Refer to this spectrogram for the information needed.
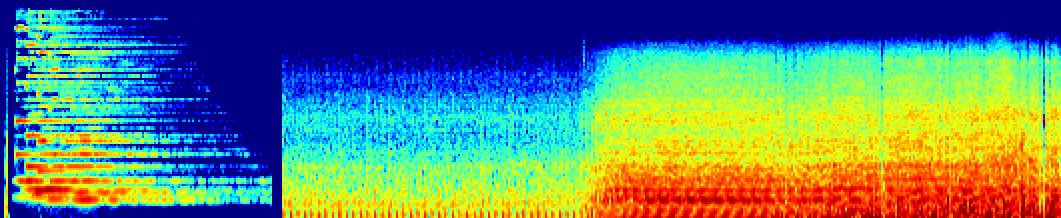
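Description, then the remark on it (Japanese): After a short descending chime, a motorcycle engine thrums with a steady pulsing beat, then revs up louder and rougher as the bike gets underway, with wind rushing past; recorded at night through a pin microphone inside the rider's helmet while touring around Okinawa Prefecture, Japan. “沖縄の沖縄ツーリングの魅力、まあ、良さをですねお伝えするためにですね僕昨日の晩にですねあのー、ヘルメットの中にピンマイクつけてはい。生の実況をしながらね、沖縄県のいろんなとこ回ってきました。”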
